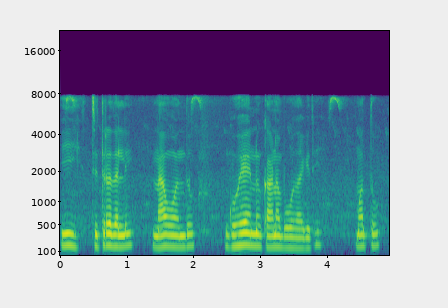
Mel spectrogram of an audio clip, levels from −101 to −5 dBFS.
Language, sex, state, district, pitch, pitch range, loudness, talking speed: Kannada, male, Karnataka, Koppal, 165 Hz, 155-170 Hz, -19 LUFS, 85 wpm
